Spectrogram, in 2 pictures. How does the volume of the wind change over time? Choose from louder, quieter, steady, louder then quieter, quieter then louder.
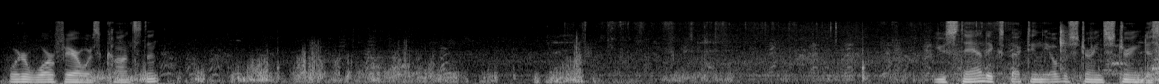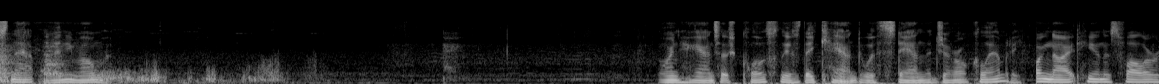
quieter then louder.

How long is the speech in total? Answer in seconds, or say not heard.
10 s.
